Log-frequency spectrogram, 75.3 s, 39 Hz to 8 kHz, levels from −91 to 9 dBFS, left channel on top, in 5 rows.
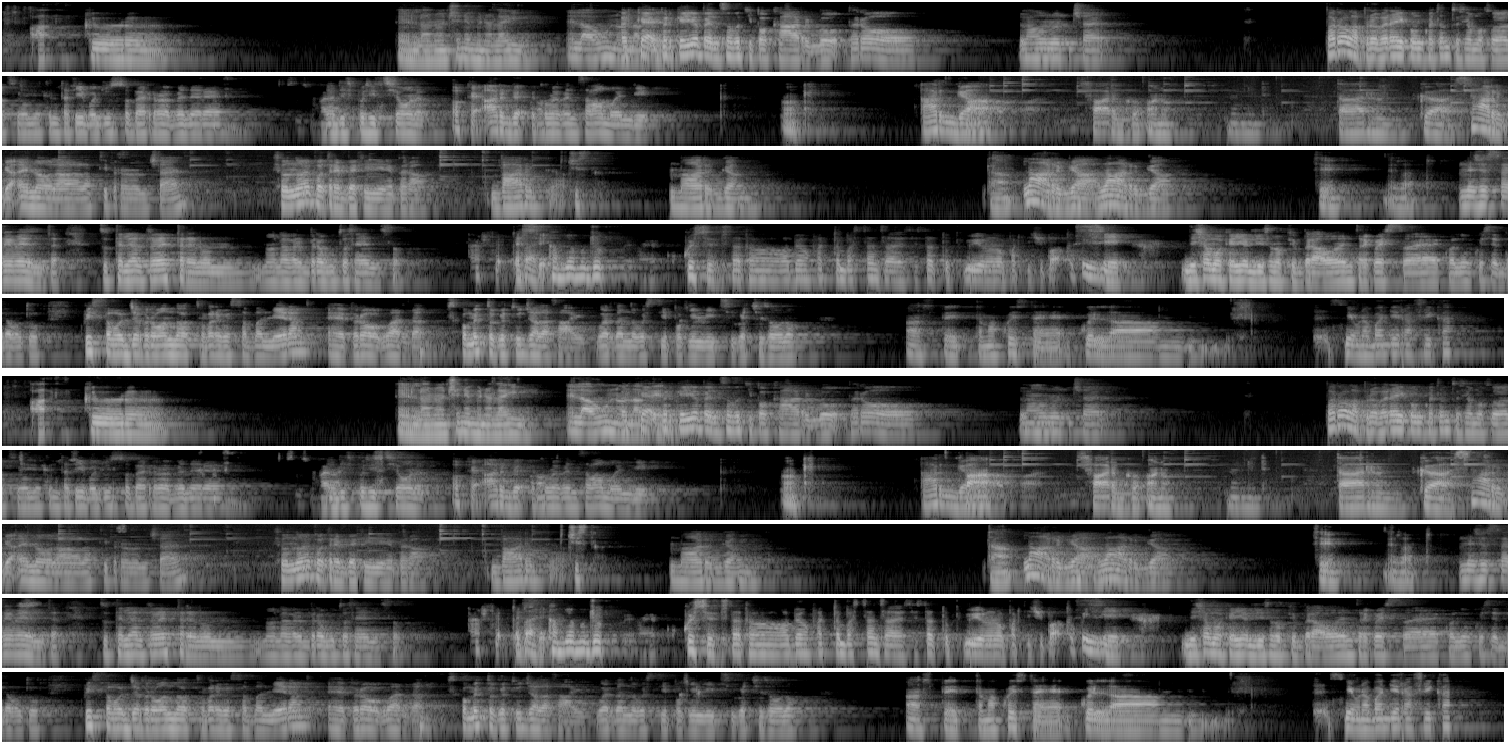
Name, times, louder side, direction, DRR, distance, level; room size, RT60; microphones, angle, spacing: voice 1, 0.8-1.7 4.0-5.4 5.6-6.7 10.2-10.5 17.3-17.4 18.2-18.5 18.8-18.9 20.3-20.5 22.9-23.2 24.7-25.5 25.8-26.8 27.3-27.7 28.4-29.7 35.8-36.1 37.5-37.7 40.0-40.3 41.1-41.2 43.2-43.6 43.9-44.3 45.4-45.5 49.8-51.7 52.0-56.2 56.5-56.8 64.4-64.5 69.3-72.4 73.4-74.7, right 3 dB, 50° right, 15 dB, 1.0 m, -32 dB
voice 2, 6.2-9.2 10.2-11.1 13.2-17.4 18.3-21.6 24.2-24.9 29.7-32.0 32.8-34.4 35.0-35.8 36.8-37.6 40.0-41.9 44.7-49.2 50.3-50.7 56.0-56.4 57.0-68.2 72.5-72.7, left 3 dB, 40° left, 10 dB, 0.9 m, -30 dB
sound 1, 24.8-35.6, right 2 dB, 10° right, 1.5 m, -49 dB
23.0 x 23.0 x 9.7 m, 1.1 s
head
